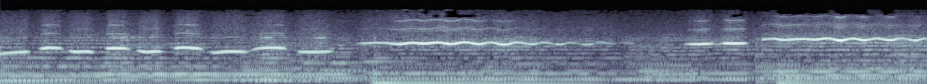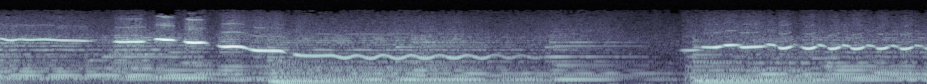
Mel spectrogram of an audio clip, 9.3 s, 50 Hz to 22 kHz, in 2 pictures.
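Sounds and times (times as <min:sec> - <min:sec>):
singer whistling an improvised jazzy melody: 0:00.0 - 0:09.2.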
